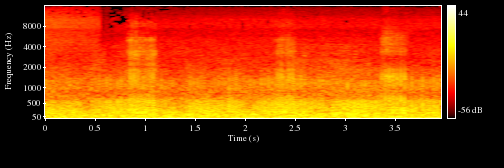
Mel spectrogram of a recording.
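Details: Rumbling purr from a cat sheltering in a windy cabin, the low throb steady throughout and punctuated by three breathy pulses, wind hissing behind.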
